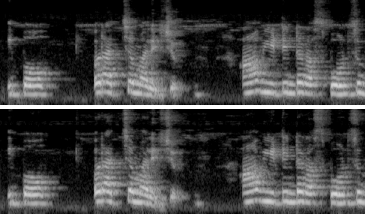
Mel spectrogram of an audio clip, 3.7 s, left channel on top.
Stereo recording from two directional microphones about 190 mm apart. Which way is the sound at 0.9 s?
10° left (ahead or behind).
